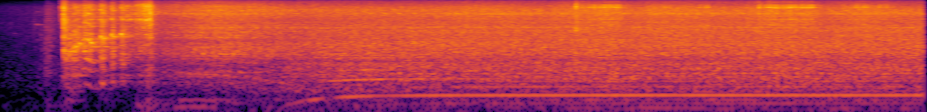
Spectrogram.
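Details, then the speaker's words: Honda with power steering noise, after replacing the failed inlet hose O-ring and refilling with Honda fluid; engine cranks, catches and idles smoothly with only faint fan hum, no pump whine; normal power steering. "well that is pretty much no noise whatsoever fans kicked on all that so there may have been just a slightest bit of noise I didn't hear I doubt it though"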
